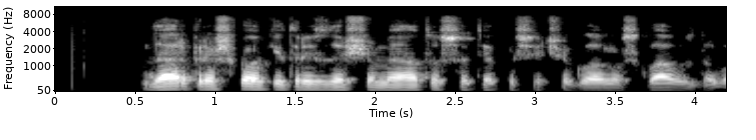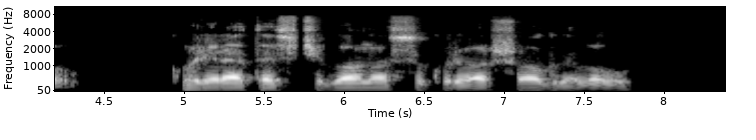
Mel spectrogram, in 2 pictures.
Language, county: Lithuanian, Vilnius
